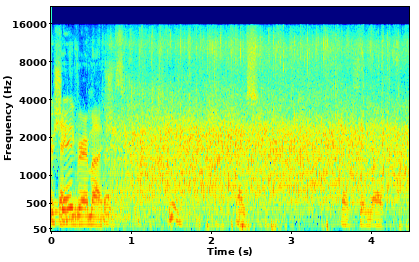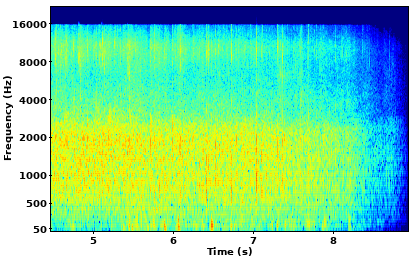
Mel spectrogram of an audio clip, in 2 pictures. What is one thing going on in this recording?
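An audience applauds steadily in a large hall, then the applause fades away.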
